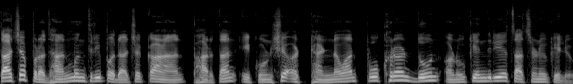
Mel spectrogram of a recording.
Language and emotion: Goan Konkani, neutral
